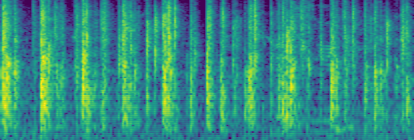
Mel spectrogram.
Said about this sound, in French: j'aimerais aussi qu'on puisse vous applaudir maintenant pour cette cause.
